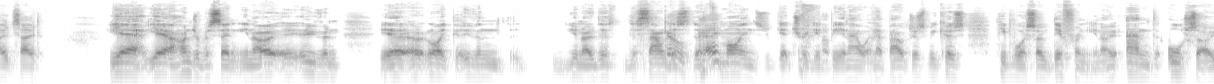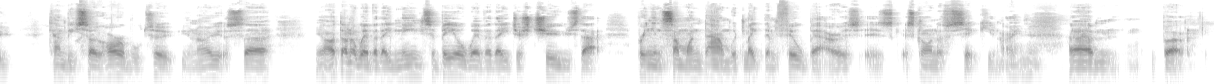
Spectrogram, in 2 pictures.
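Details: Adult man speaking; Normal speech.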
